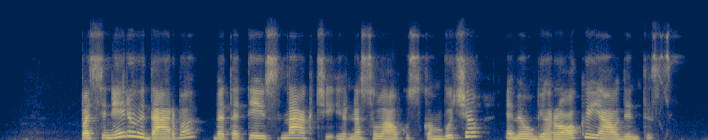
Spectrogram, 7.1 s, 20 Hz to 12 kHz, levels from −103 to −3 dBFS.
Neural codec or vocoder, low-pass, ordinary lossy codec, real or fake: none; 7.2 kHz; Opus, 24 kbps; real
